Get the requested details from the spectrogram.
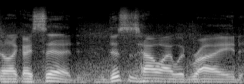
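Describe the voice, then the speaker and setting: The speech moves at a moderate pace while noticeable background noise is heard. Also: man. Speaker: e-bike reviewer. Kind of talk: casual vlog while riding. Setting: outdoors on a bike. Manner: loud.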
